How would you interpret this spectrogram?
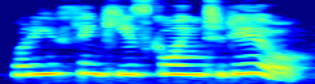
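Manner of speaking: ordinary delivery, nothing marked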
